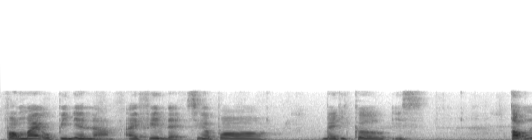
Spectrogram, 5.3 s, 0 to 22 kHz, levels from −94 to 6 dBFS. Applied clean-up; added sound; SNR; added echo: none; none; none; none.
